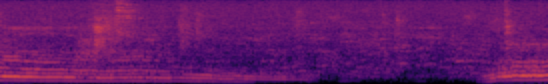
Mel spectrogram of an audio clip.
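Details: Angry cats give a sustained low moaning yowl that slowly sinks and fades, then a fresh rising wail starts at the end after a near-silent gap.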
